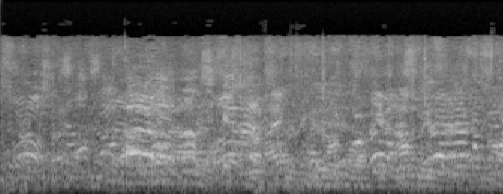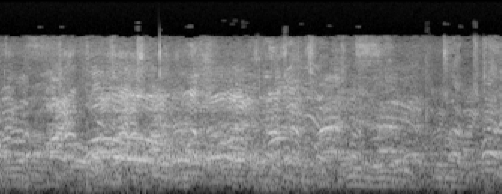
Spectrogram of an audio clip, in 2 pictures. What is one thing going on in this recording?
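A crowd of spectators cheers and shouts in the distance.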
